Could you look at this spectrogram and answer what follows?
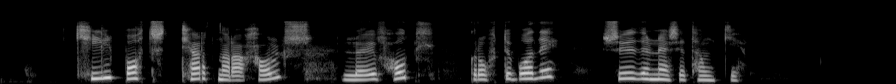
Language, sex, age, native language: Icelandic, female, 20-29, Icelandic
